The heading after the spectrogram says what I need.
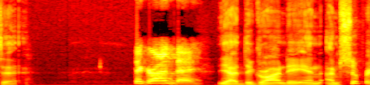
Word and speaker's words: DeGrande: How do you pronounce it? DeGrande.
